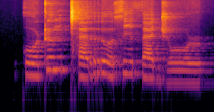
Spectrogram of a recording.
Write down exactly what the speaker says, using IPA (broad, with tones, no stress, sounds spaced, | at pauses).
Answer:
k oː˨ ʈ ø˦ ŋ ǀʰ æ˨ r ɵː˦˨ s iː˦ θ æ˧ d͡ʒ oː˨ ɹ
